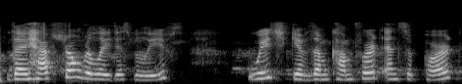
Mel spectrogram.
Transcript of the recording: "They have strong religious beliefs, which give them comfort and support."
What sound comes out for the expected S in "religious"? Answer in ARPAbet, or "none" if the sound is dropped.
S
